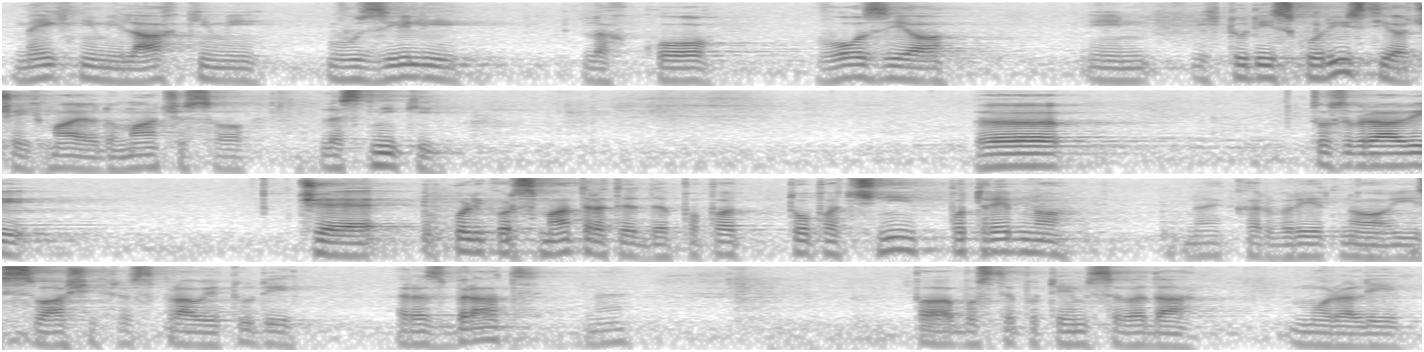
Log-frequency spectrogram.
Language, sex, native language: Slovenian, male, Slovenian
